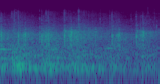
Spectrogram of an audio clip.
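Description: Brief scattered applause from members in a parliament chamber, fading away.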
